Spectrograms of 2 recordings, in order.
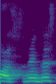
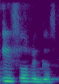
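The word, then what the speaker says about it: oesophagus: अच्छा देखो सबकी प्रोनाउंसिएशन होती है, कहीं इसको ऑसोफेगस कहते हैं, कहीं इसको ईसोफिगस कहते हैं, ठीक है।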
